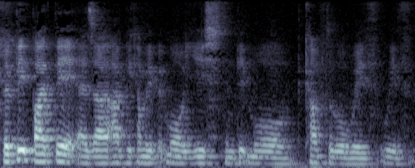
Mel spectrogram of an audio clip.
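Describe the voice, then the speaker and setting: With audible room echo, a man talks using fairly even intonation. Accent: Australian. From Southeast Australia. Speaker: volcanologist and geologist. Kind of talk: interview. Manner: halting.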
